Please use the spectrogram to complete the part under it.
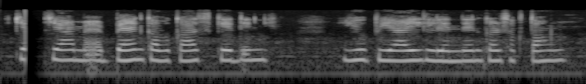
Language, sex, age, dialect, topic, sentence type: Hindi, female, 18-24, Hindustani Malvi Khadi Boli, banking, question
